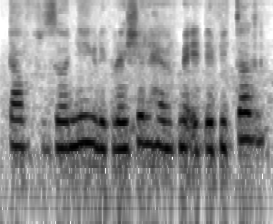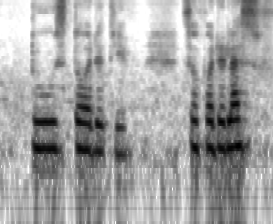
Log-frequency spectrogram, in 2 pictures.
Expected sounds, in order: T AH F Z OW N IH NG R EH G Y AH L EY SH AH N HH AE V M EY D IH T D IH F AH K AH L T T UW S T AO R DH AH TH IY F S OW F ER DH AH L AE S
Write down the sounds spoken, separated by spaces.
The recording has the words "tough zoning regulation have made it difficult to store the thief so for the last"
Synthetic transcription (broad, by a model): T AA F Z OW N IH NG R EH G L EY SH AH N HH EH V M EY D IH T D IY F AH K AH L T T UW S T AO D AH T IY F S OW F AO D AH L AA S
